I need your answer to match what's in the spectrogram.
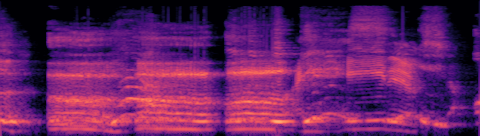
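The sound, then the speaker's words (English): A voice imitating the grunting of Jason, the movie killer: a few loud, harsh, strained throaty grunts strung together over about three seconds, with brief breaks between them and no words. “And I don't know if it's, like, they updated the Dolby surround sound, but for the first time ever, Jason was so grunty.”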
